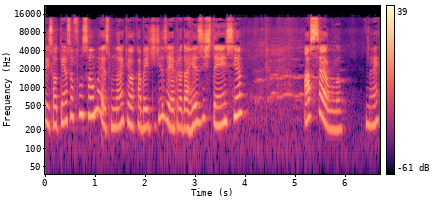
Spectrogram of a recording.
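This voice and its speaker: A high-pitched woman at a fairly slow pace over noticeable background noise. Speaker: biology teacher. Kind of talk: lecture. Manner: halting.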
